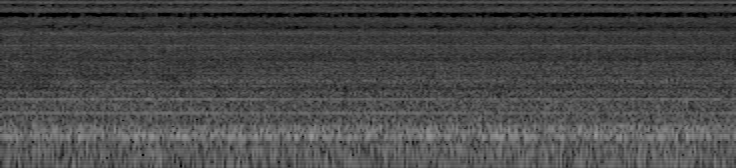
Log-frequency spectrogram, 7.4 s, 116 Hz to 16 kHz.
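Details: Remington 135 (REMT-135T-KFA-O) forced-air heater, previously not igniting or spraying fuel, repaired and pump pressure being set to 5 PSI; constant deep burner roar with even fan rush, no sputtering or surging; normal running.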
